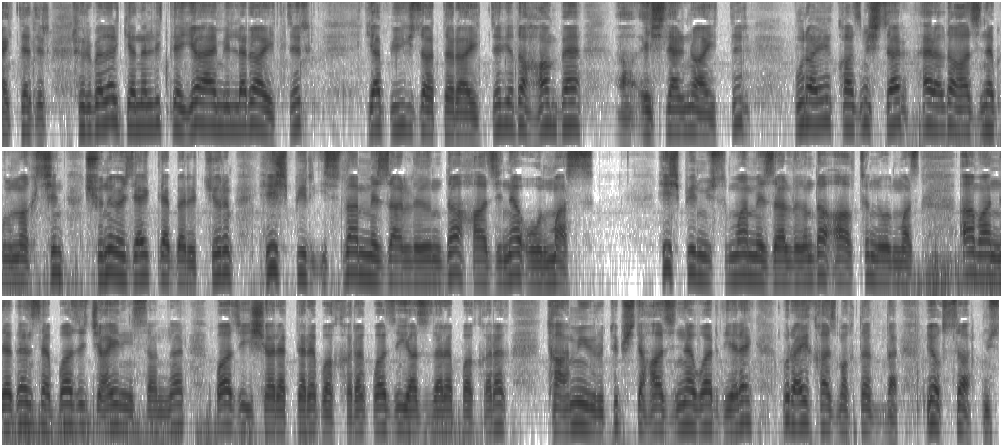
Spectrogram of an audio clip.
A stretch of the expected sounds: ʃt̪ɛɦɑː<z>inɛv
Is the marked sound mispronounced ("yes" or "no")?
no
